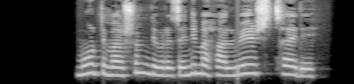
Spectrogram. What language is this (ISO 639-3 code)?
pus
